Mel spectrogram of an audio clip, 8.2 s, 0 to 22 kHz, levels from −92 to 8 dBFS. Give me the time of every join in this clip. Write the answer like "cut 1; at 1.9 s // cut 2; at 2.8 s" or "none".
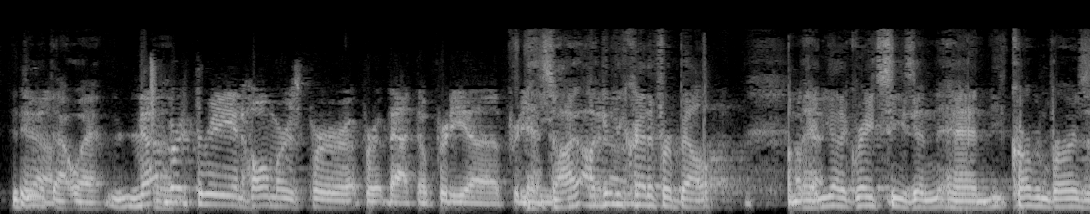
none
